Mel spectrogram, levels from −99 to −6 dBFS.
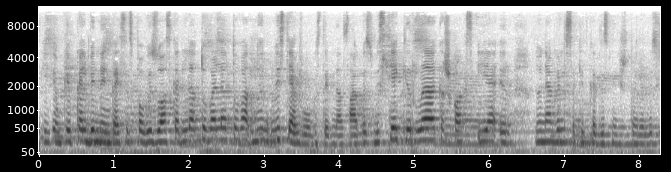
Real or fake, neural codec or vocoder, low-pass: real; none; 10.8 kHz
